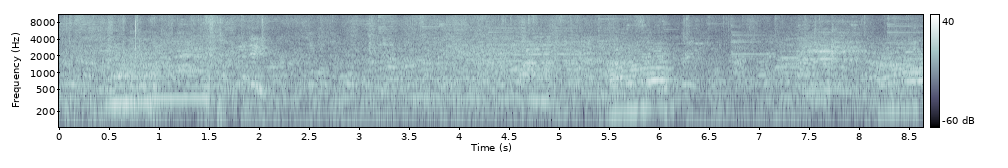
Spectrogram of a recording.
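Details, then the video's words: Mooing cattle at the Boyolali cattle market, Indonesia: long, low moos that bend upward and then fall, several overlapping from different animals, set against steady hubbub and voices of the market. "Suara hewan sapi di pasar"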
